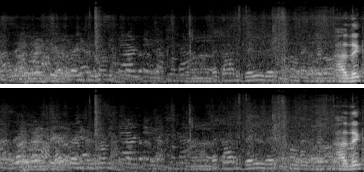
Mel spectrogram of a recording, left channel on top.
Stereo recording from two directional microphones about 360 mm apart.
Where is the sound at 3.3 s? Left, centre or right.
Centre.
